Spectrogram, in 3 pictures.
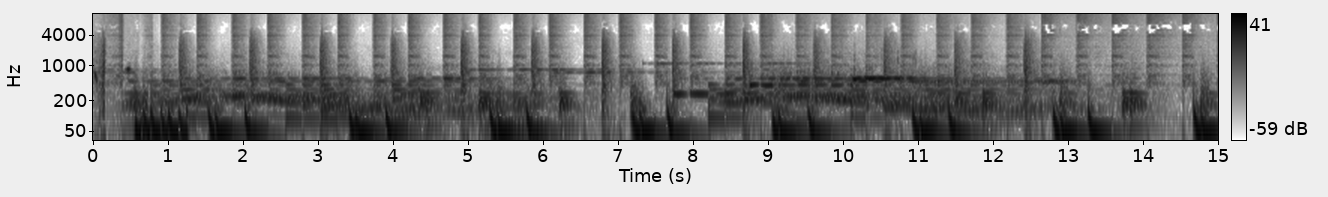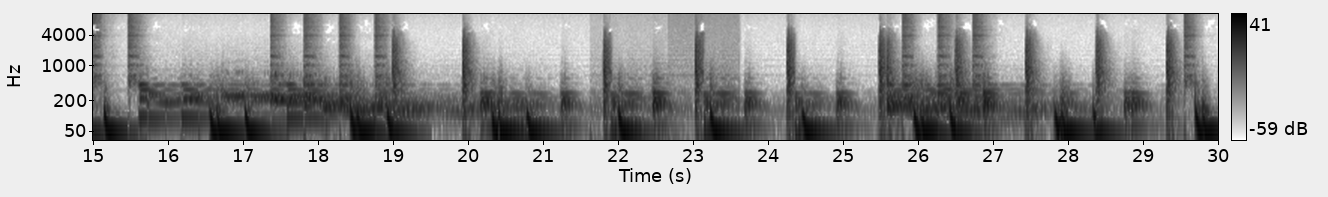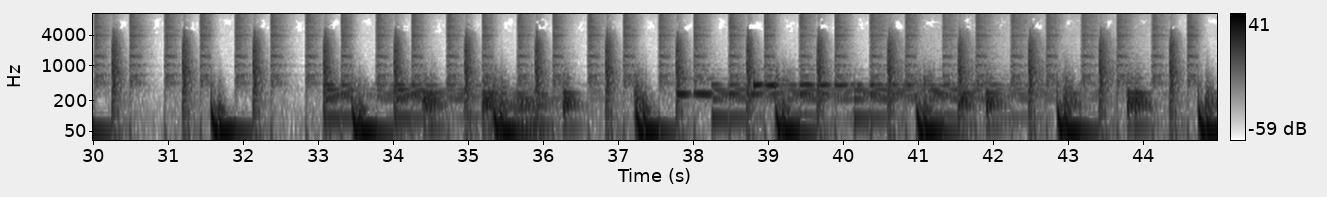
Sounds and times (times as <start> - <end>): Drum: 0.0 - 15.7, 16.6 - 19.4, 20.0 - 44.9.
